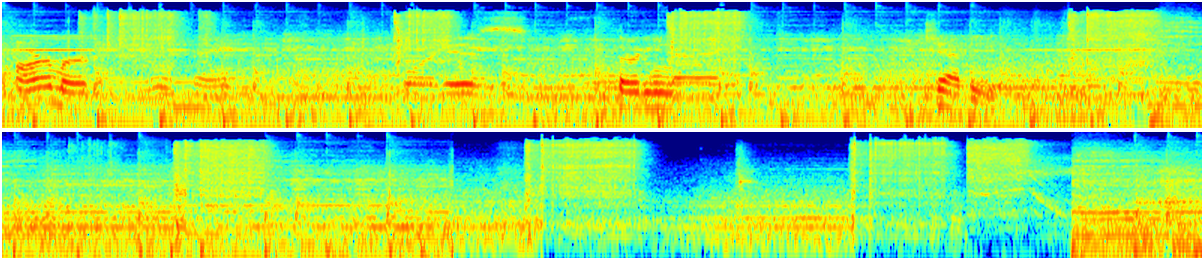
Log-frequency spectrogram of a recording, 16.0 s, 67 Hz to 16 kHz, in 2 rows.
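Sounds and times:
background music: 0:00.0 - 0:11.1, 0:15.1 - 0:16.0
crackling welding arc: 0:00.6 - 0:01.5, 0:02.6 - 0:03.3, 0:04.4 - 0:05.0, 0:07.1 - 0:07.8, 0:09.2 - 0:09.9, 0:11.5 - 0:12.4, 0:13.7 - 0:15.2.

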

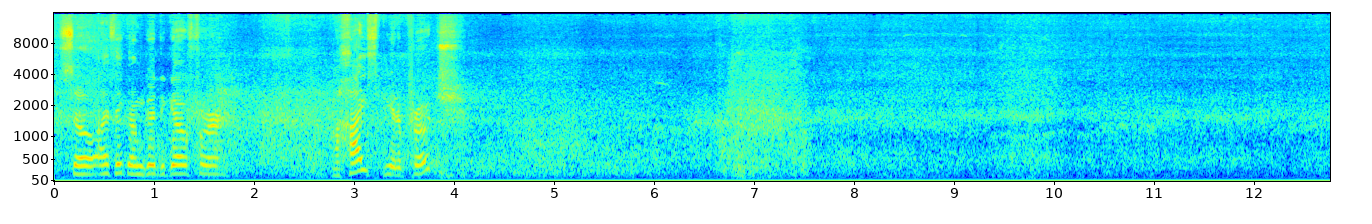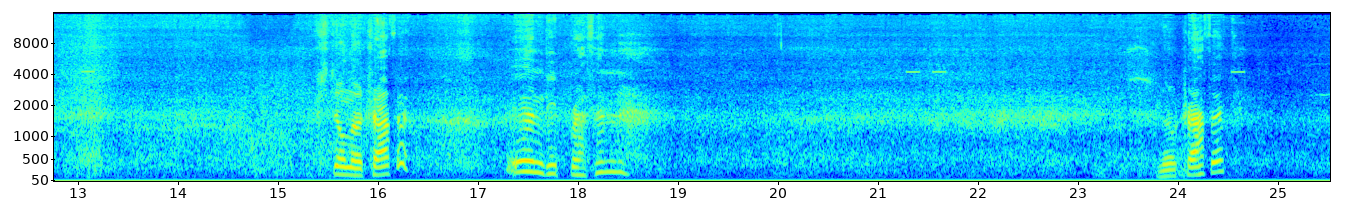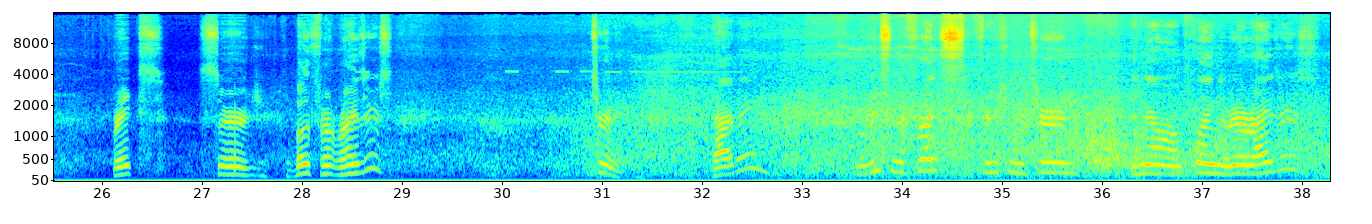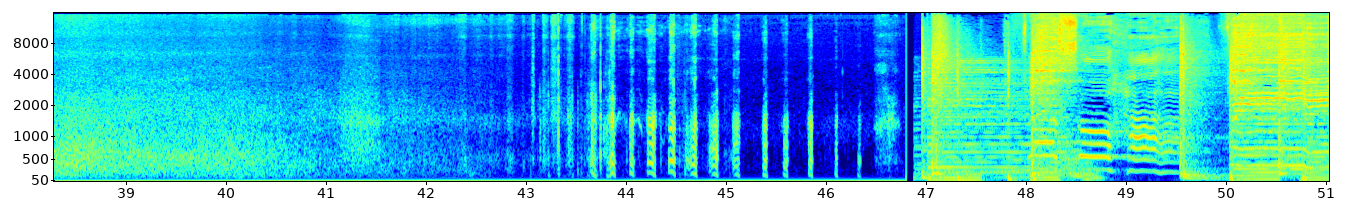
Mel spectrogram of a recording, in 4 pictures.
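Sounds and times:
wind rushing over microphone: 0:00.0 - 0:23.8, 0:28.9 - 0:43.8.

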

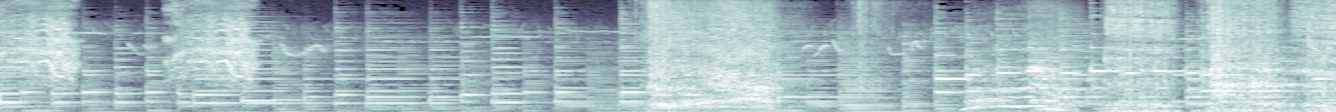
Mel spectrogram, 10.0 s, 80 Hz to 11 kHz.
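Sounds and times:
background music with steady melody: 0:00.0 - 0:10.0
dinosaur roars: 0:04.8 - 0:06.0, 0:07.2 - 0:10.0.

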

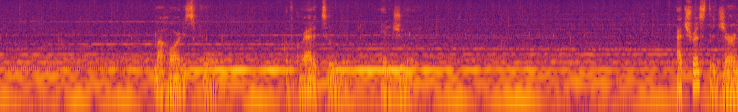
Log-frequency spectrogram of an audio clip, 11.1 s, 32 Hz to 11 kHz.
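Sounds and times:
ambient music of held tones: 0:00.0 - 0:11.0
rain hiss: 0:00.0 - 0:11.0.

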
